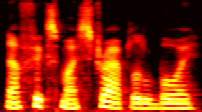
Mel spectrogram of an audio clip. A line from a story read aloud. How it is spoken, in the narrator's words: say sweetly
